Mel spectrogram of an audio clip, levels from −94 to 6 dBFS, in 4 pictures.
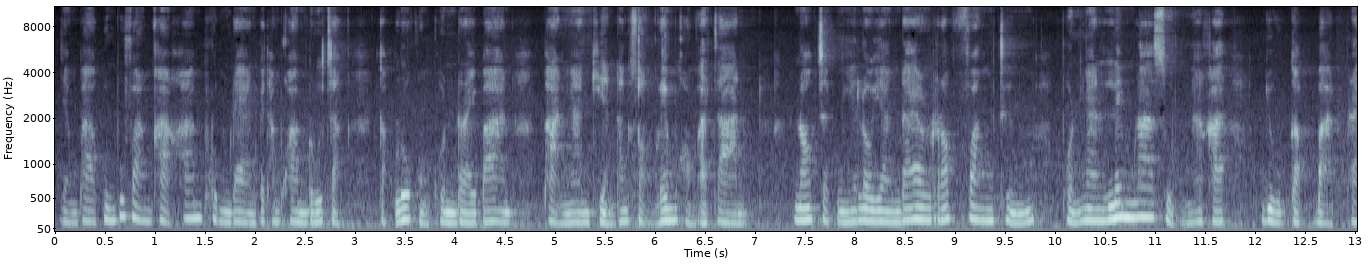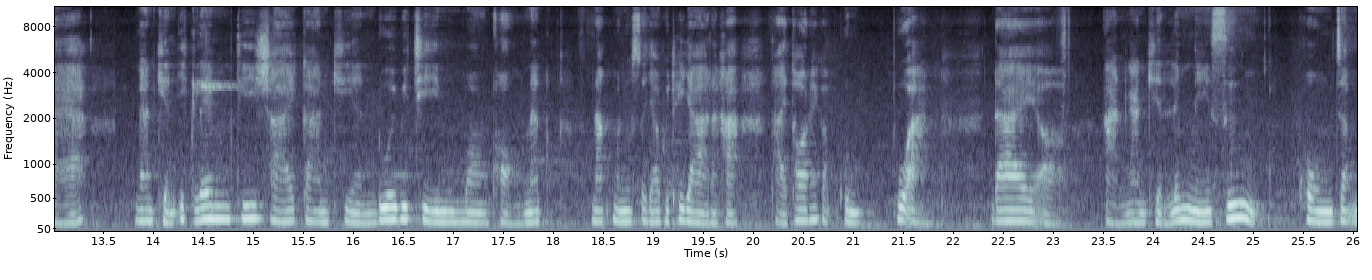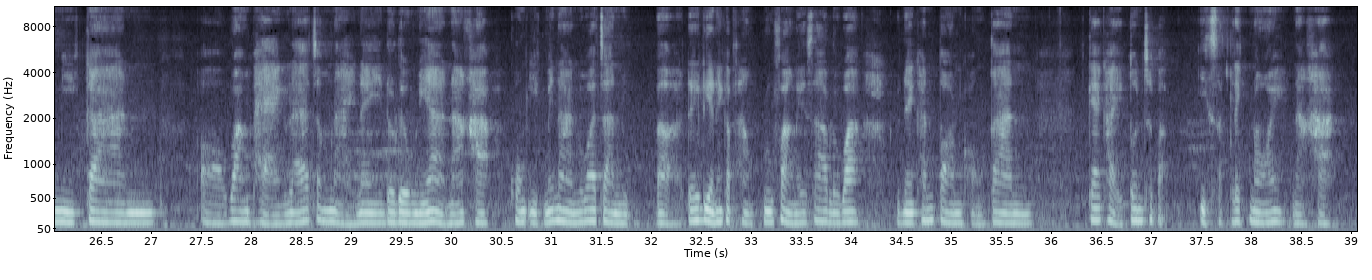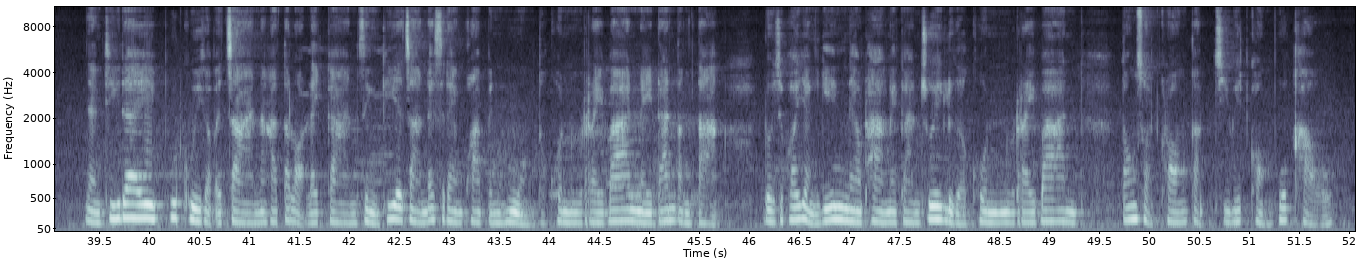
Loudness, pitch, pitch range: -17 LUFS, 150 Hz, 140-165 Hz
